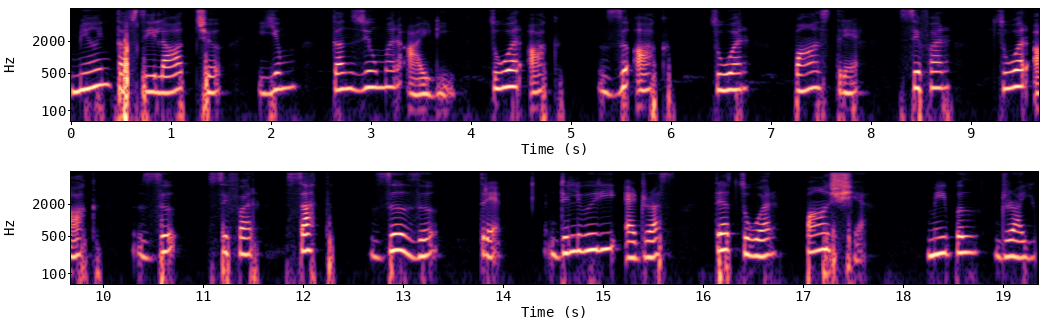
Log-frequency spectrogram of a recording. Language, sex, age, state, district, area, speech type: Kashmiri, female, 18-30, Jammu and Kashmir, Ganderbal, rural, read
